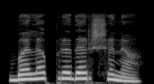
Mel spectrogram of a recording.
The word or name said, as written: ಬಲಪ್ರದರ್ಶನ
